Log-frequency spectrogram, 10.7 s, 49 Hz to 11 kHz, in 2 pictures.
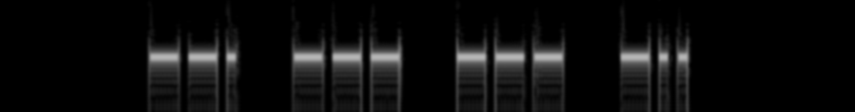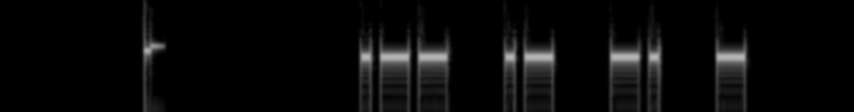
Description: Morse code, heard as a keyed tone, about 20 wpm, spaced as for 15 wpm, 700 Hz. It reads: GOOD WANT
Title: 160 Lesson 26f - Letter g - Words 20wpm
